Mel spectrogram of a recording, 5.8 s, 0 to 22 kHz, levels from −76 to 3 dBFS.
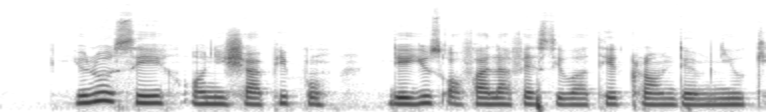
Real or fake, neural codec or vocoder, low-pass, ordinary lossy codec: real; none; 19.8 kHz; none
